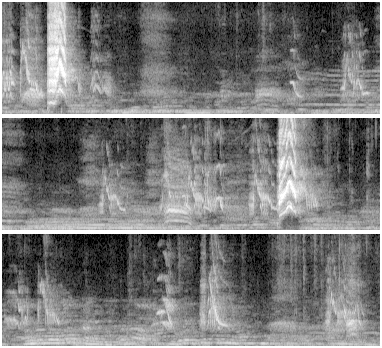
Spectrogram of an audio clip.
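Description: A parrot gives three loud, harsh squawks spaced several seconds apart, between quieter chattering and a person's voice murmuring in the background.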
